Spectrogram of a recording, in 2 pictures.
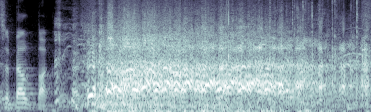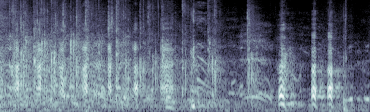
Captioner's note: laughter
